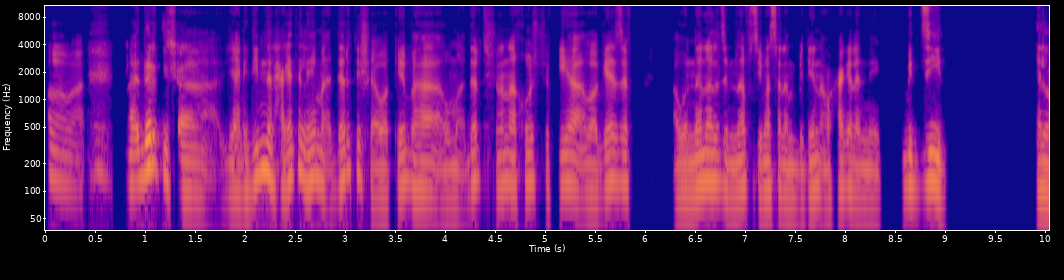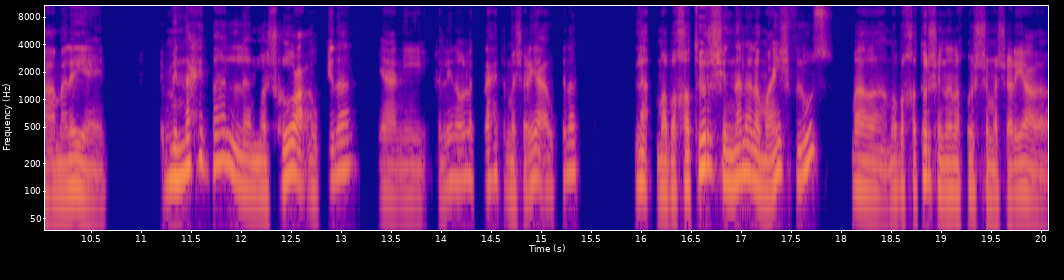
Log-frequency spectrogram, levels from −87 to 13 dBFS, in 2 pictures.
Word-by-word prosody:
آه، 130 -4 -5
ما 110 -1 -11 0.4
ما 125 - +1
قدرتش 165 - +5
أ 100 -10 -3 0.2
دي 105 +9 -3
من 175 -1 +5
الحاجات 130 +3 0
اللي 140 -6 +1
هي - - +1
ما 130 -3 -2
قدرتش 155 +4 -4
أواكبها 105 +1 -1
أو 90 +1 -7
ما 90 -2 -7
قدرتش 125 - -6
إن - - -3
أنا 120 -1 0
أخش 125 +2 -5
فيها 120 -3 +1
أو 100 +1 -3
أجازف 125 +4 -1 0.5
أو 100 +1 -3
إن 100 +3 0
أنا 130 +2 +3
ألزم 120 -6 -2
نفسي 110 -1 -2
مثلًا 100 -4 -2
بدَين 105 +5 -4
أو 85 +1 -6
حاجة 110 +1 0
لأن 90 -3 -5 0.2
بتزيد 120 +1 +1 0.9
العملية 100 +1 +2
يعني. 85 -1 -6 0.6
من 145 +2 +5
ناحية 195 +1 +3
بقى 210 +2 +4
ال 150 - +2
المشروع 110 +10 +4
أو 105 - -4
كده 175 - -1 0.2
يعني 95 -1 -5
خليني 120 +7 -6
أقول 135 +2 -1
لَك 140 - -5
من - - -67
ناحية 150 - -4
المشاريع 110 +7 0
أو 110 - -5
كده، 165 +7 -4 0.6
لأ، - - +2
ما 105 - +2
باخاطرش 135 - +4
إن 125 +1 +4
أنا 160 +2 +5
لو 135 -6 +5
معايش 115 +12 +3
فلوس، 190 - 0 0.2
ما 100 -5 +1
باخاطرش 130 +4 +1
إن 100 - +2
أنا 100 - +3
أخش 100 -1 -3
مشاريع، 95 +2 +2
115 Hz, 195 wpm, -27 LUFS, 100-135 Hz, 0.9 s, قدرتش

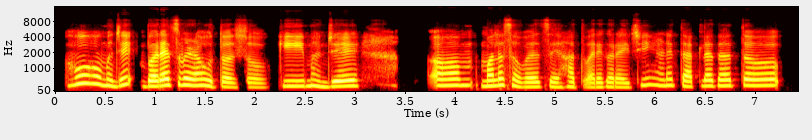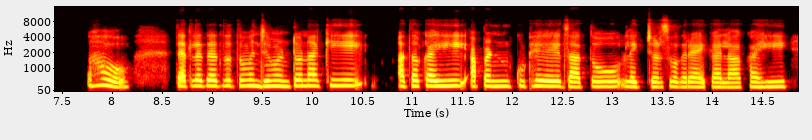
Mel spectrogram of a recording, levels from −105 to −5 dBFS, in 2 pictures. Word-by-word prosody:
हो, 315 - +2
हो. 335 -1 +3
म्हणजे 265 +1 +1 0.2
बऱ्याच 255 +5 +7
वेळा 275 -2 +5
होतं 220 -6 +1
असं 185 -1 -7 0.2
की 230 0 +1
म्हणजे 230 0 +3 0.8
अ, 265 +1 +4 0.2
मला 240 +4 +4
सवयच 200 -6 -2
आहे 195 -1 -1
हातवारे 195 -1 -4
करायची 195 +8 -4
आणि 260 +1 -3
त्यातल्या 235 +2 0
त्यात 250 +1 0 0.9
हो. 250 -6 0 0.5
त्यातल्या 245 0 +2
त्यात 240 0 +1
तो 245 - -1
म्हणजे 240 -2 +1
म्हणतो 240 +1 0
ना 250 0 +1
की 255 +2 -1 0.4
आता 235 +1 +3
काही 240 0 +3
आपण 230 0 +1
कुठे 235 -1 +2
जातो 210 0 -1 0.3
लेक्चर्स 205 0 -3
वगैरे 205 -1 -3
ऐकायला 195 -1 -3
काही 210 +2 -3
235 Hz, 140 wpm, -24 LUFS, 205-250 Hz, 0.9 s, बऱ्याच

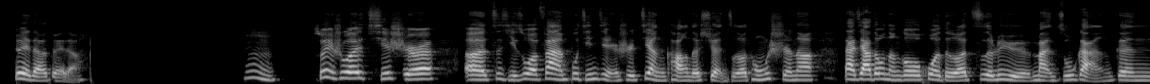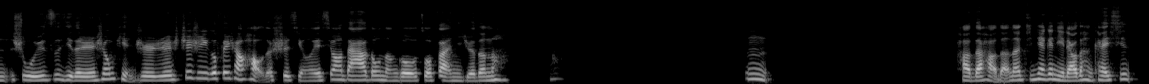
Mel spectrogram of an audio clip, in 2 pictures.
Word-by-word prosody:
对 265 -3 +6
的 185 -3 +2
对 175 -2 -5
的。 220 +3 -12 1.5
嗯， 275 -9 -8 0.4
所 315 - -2
以 300 - -1
说 285 0 +5
其 270 -1 -5
实， 245 -1 +5 0.3
呃， 220 -1 +6
自 250 +4 -9
己 205 -2 -5
做 235 +2 +3
饭 235 -2 +5
不 260 - -4
仅 240 0 -4
仅 185 -7 -4
是 205 +2 -3
健 205 -4 +1
康 185 -2 +1
的 175 0 +2
选 180 - -3
择， 180 0 0
同 220 +5 -3
时 215 -5 -4
呢， 205 0 +2 0.3
大 240 -1 +6
家 235 -1 +8
都 255 +1 +3
能 215 -4 -3
够 210 0 +2
获 225 0 +1
得 185 -1 +3
自 210 +2 -1
律、 205 -6 0
满 190 -1 0
足 205 +3 -3
感， 180 -5 0
跟 190 -1 -3
属 200 -3 -2
于 195 - -1
自 225 +2 -10
己 200 -2 -3
的 185 - +1
人 180 +1 -1
生 245 +2 -3
品 245 -6 -9
质， 190 -1 -3 0.2
这 215 - -13
这 305 +5 -7
是 280 - -8
一 270 - -5
个 270 - +2
非 280 +1 -3
常 235 -5 +1
好 235 - -1
的 185 - -9
事 195 - -5
情。 180 -3 -11
也 175 - -3
希 180 - -13
望 220 -1 -1
大 205 - +1
家 200 0 +4
都 205 0 -4
能 180 -3 -7
够 175 0 +2
做 180 0 -3
饭， 180 -2 0
你 170 - -11
觉 165 0 -3
得 180 - -1
呢？ 200 +2 -5 2.4
嗯。 250 -4 -6 1.9
好 190 -1 +1
的 180 +1 +3
好 195 - -2
的， - - -3
那 195 - -1
今 215 +2 -8
天 240 - 0
跟 240 0 -1
你 195 - -1
聊 175 -1 +3
得 210 - -2
很 210 - -5
开 195 +1 -2
心。 240 +3 -10
210 Hz, 230 characters per minute, -24 LUFS, 190-240 Hz, 2.4 s, 家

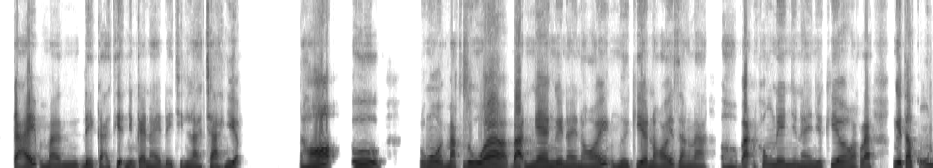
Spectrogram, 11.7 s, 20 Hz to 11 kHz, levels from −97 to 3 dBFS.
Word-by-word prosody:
cái 335 - +3
mà 205 -4 -2 0.3
để 205 -3 -1
cải 185 -3 -5
thiện 230 +3 -1
những 225 0 -3
cái 215 -2 -2
này 210 -3 -3
đấy 185 0 -6
chính 215 +3 -5
là 220 -4 -3
trải 190 -2 -2
nghiệm. 230 +2 0 0.7
Đó, 225 +11 +6 0.2
ừ, 280 +1 +3 0.5
đúng 220 +1 -3
rồi, 245 -6 +2
mặc 225 0 -1
dù 230 -1 +4
á, 260 -1 +6
bạn 220 +2 +2
nghe 245 -1 +3
người 220 -3 +1
này 200 -1 -2
nói, 195 - -1
người 215 -3 -2
kia 240 +1 +2
nói 215 +7 -1
rằng 215 -4 -3
là 185 -2 -5 0.2
"Ờ, 195 - -9 0.2
bạn 230 0 +1
không 280 0 -4
nên 275 -1 -1
như 275 - -3
này, 215 -4 -3
như 235 +4 -3
kia." 285 -1 +2
hoặc 220 -5 -3
là 200 -1 +1 0.3
người 230 -2 +4
ta 275 +4 +3
cũng 285 +2 -4
225 Hz, 220 wpm, -18 LUFS, 205-255 Hz, 0.7 s, Đó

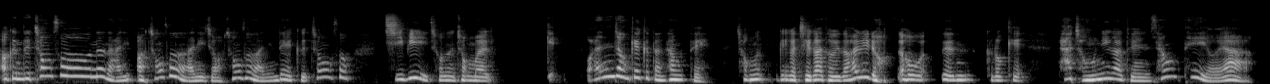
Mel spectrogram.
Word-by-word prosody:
아 255 - +1
근데 260 0 +2
청소는 385 - +1
아니 190 +1 0
아 210 - +3
청소는 330 - -1
아니죠. 160 -1 -2
청소는 290 -5 -1
아닌데 190 +6 -1
그 175 -4 -5
청소 320 -2 -7 0.3
집이 230 -1 +1
저는 190 -2 -2
정말 185 -3 -1 0.5
깨 - - -11 0.2
완전 365 -3 +2
깨끗한 285 -11 +1
상태 215 -7 +1 0.2
정말 225 +1 +1
그러니까 210 -2 +2
제가 210 +1 +5
더 190 -2 +3
이상 195 +2 +2
할 305 +4 +3
일이 330 - +5
없다고 215 +1 0
된 205 -1 +1
그렇게 185 -3 -6 0.3
다 260 - -3
정리가 235 +3 +4
된 170 -5 -2
상태여야 205 - -2
215 Hz, 320 characters per minute, -23 LUFS, 190-295 Hz, 0.5 s, 제가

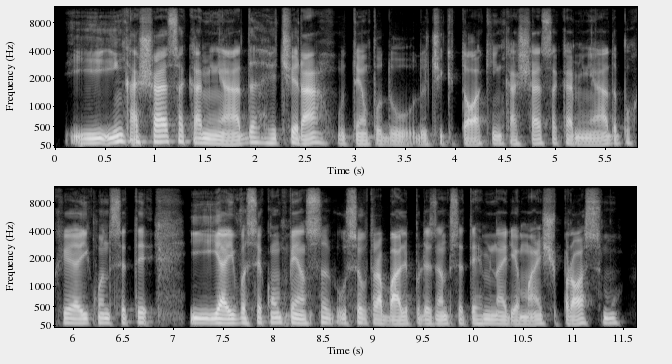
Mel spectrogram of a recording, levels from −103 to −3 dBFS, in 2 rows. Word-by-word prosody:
E 105 +3 +3
encaixar 135 -1 +4
essa 135 +1 +1
caminhada, 100 - +2
retirar 110 -1 +1
o 90 - -6
tempo 80 -1 -3
do 75 -3 -4
do 75 - -6
TikTok, 75 +4 -3
encaixar 90 +1 -3
essa 95 -1 -6
caminhada, 75 +5 -2
porque 105 +3 -6
aí 105 0 +3
quando 110 0 -2
você - - -4
te - - -3 0.4
e 105 0 +4
aí 100 0 +7
você 105 +1 -1
compensa 110 -2 0
o 105 - -4
seu 110 0 -2
trabalho. 85 -3 +2
Por 90 - -8
exemplo, 90 0 -1
você 95 - -6
terminaria 90 -3 -2
mais 85 +4 -2
próximo, 110 0 -2
100 Hz, 160 wpm, -23 LUFS, 90-110 Hz, 0.4 s, aí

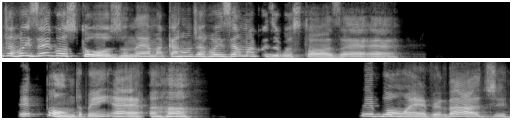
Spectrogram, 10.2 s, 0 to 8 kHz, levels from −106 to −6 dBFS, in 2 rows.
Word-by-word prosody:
de 330 - -2
arroz 325 -1 +3
é 370 +2 +2
gostoso, 250 - +2
né. 220 +5 0
Macarrão 240 +4 -1
de 260 - -2
arroz 260 0 +1
é 280 - +3
uma 295 -2 -1
coisa 230 -3 -4
gostosa, 180 -4 -4
é 190 -2 -3
é. 175 +1 -19 1.2
É 290 +1 +1 0.2
bom 200 -9 +5
também, 215 +7 -2
é, 195 -8 +2
aham. 220 -1 +1 1.6
É 295 0 -2
bom, 255 -4 +1
é 180 -5 -1
verdade. 180 +1 -2
220 Hz, 135 wpm, -22 LUFS, 185-265 Hz, 1.6 s, bom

